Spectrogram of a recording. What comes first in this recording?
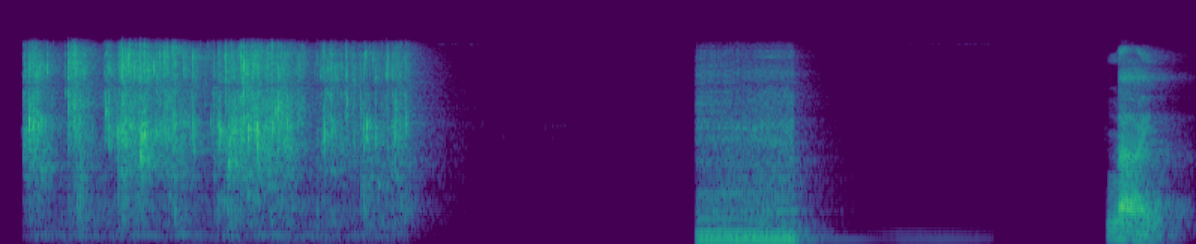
bathtub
